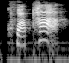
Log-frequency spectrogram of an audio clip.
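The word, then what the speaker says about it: qapah: So qua, okay, and the word for qua is quapa.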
